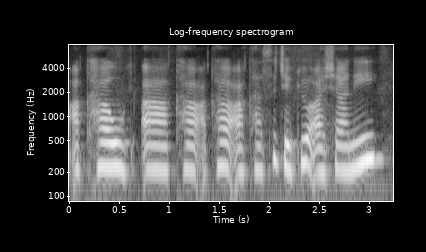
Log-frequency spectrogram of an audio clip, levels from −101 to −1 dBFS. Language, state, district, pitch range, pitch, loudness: Sumi, Nagaland, Kohima, 215-235 Hz, 225 Hz, -16 LUFS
